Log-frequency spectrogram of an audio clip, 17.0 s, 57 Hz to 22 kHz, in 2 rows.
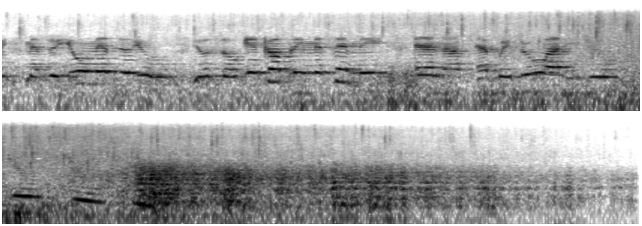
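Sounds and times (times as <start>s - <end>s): rain falling steadily: 0.0s - 17.0s
thunder rolling: 10.0s - 15.2s.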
